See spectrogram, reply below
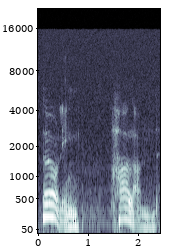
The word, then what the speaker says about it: Haaland: We are looking at how to pronounce the name of a for German Bundesliga club Erling Haaland.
